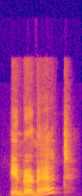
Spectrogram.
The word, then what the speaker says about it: internet: In US, people may say internet, it's like D sound, but don't worry about that.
